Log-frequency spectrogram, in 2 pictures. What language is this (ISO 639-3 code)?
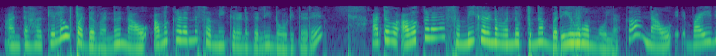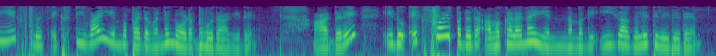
kan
